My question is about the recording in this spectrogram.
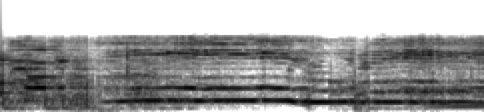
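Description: A young woman singing a Telugu Christian song into a microphone, holding one long note from about half a second in, with electronic keyboard accompaniment.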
